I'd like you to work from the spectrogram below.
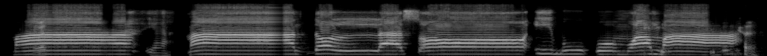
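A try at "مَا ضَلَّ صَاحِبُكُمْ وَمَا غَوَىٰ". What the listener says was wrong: Ibu kalau H tuh suka jadi I ya. Kenapa tuh Bu? ibukum.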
